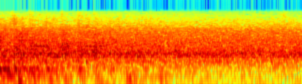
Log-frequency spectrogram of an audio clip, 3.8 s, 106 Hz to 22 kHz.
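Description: Crowd noise from a PS5 football video game after a punt return, a dense, loud, continuous roar of cheering and applause that holds steady throughout.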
